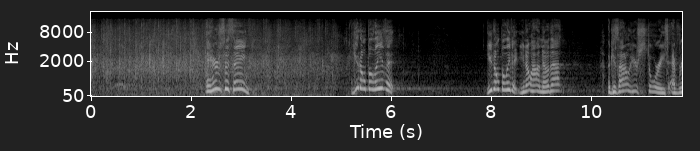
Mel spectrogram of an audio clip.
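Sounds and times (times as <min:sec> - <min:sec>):
audience clapping: 0:00.0 - 0:05.8
speech: 0:02.3 - 0:03.4, 0:05.2 - 0:06.2, 0:07.9 - 0:09.5, 0:10.3 - 0:11.8.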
